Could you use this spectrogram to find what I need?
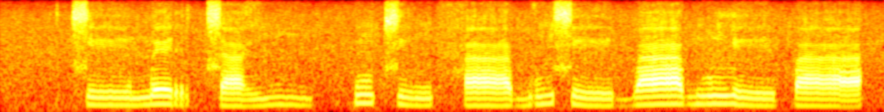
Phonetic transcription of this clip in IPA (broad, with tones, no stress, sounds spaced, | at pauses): t͡s eː˨ m ɛ˦˨ r t͡s a˨ ɣ i˦˨ | p ũ˦ t͡s ɪ˨ ŋ h aː˨ ɡʷ i˦ s eː˨ b aː˦ ɡʷ ĩ˦ l eː˨ p aː˨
